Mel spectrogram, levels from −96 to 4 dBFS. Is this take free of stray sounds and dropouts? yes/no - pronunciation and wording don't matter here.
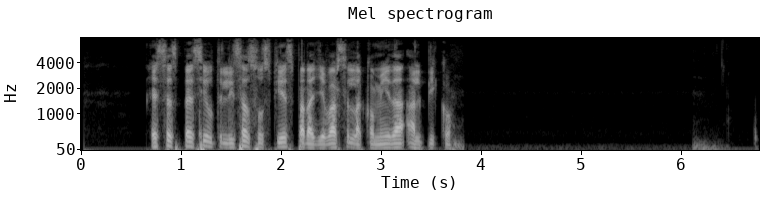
yes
